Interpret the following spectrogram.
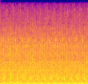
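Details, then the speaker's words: Twin-turbo Subaru Forester running again after work: a steady idle with a fast, even pulsing hum over it. That is just the cooler pump running, which is normal. "It's the cooler pump, guys. It's alright."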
